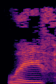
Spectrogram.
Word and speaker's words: Ralph: Rat number one, let's call him Ralph the Rat, only pronounced Rafe, like Rafe Fiennes.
